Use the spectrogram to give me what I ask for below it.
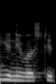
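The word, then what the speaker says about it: university: तो यूनिवर्सिटी को हम कैसे बोलते हैं? यू। यू मतलब ये स्टार्ट ऐसे होती है। यू आगे यूनिवर्सिटी। तो यू से स्टार्ट होती है। तो यू का जो हमारा मीनिंग है या फिर जो वर्ड बोलें किससे स्टार्ट हो रहा है? वाई से स्टार्ट हो रहा है। वाई क्या है? एक हमारा कॉन्सोनेंट है।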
